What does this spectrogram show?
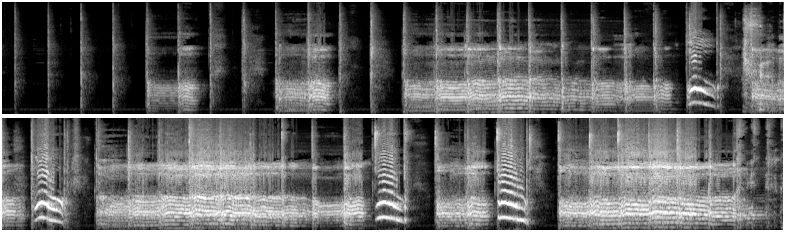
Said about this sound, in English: Okay, so here's our man chant. It's our ritual. It goes like this.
